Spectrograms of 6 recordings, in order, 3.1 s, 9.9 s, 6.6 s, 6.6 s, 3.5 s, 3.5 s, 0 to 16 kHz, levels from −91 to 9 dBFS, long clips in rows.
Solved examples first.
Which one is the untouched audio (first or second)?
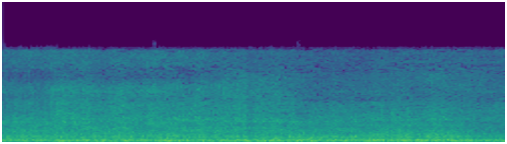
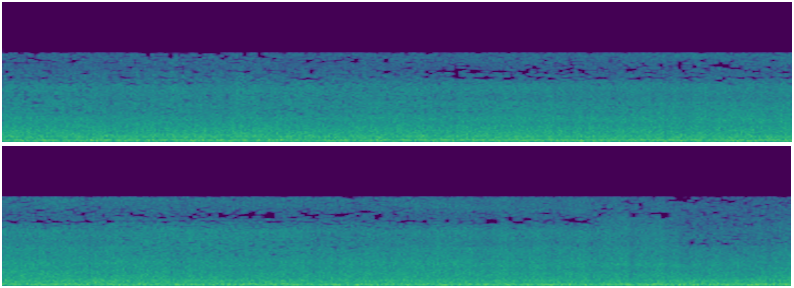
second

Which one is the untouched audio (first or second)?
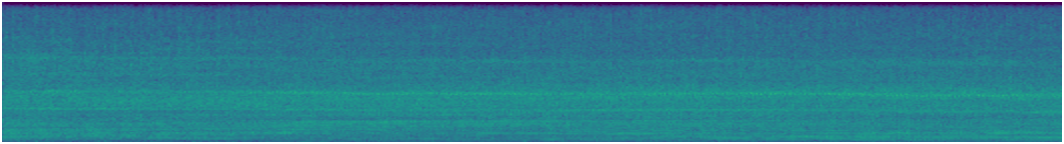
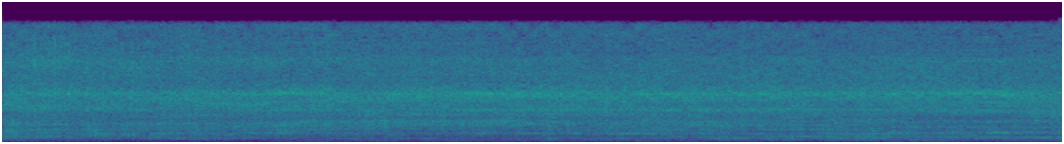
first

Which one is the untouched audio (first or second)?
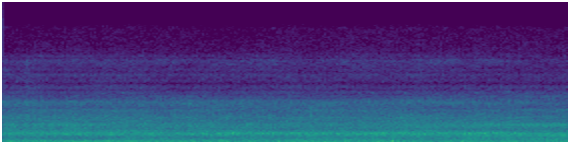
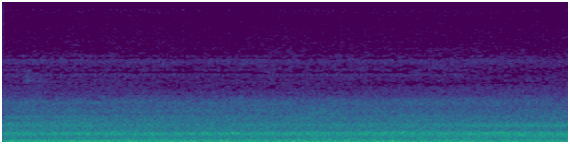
second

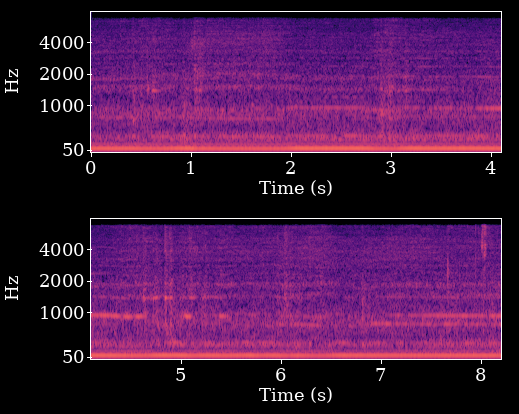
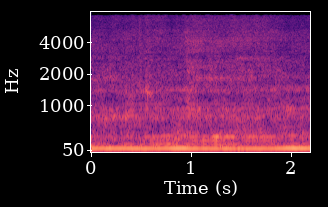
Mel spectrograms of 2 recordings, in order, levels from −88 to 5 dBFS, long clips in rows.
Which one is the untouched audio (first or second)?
first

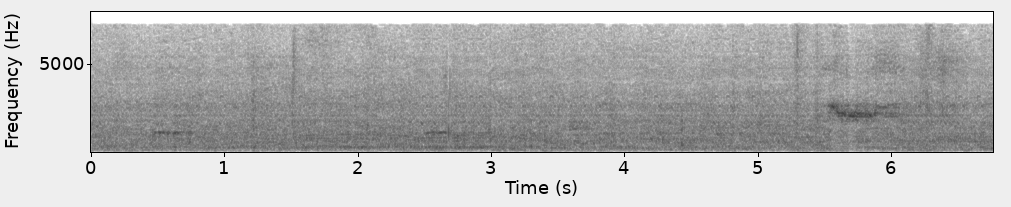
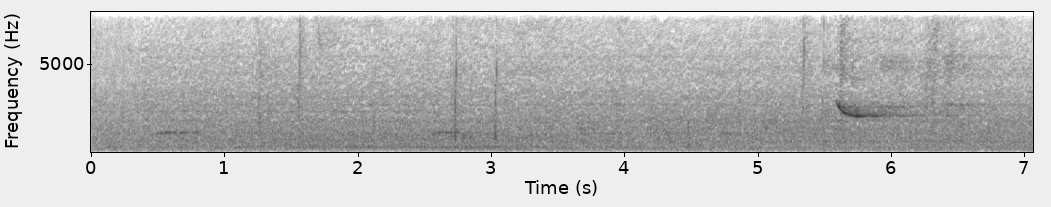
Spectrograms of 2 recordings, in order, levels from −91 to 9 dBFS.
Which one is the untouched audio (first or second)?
second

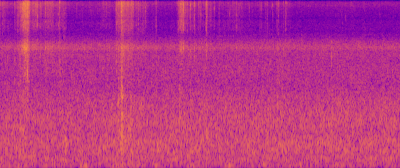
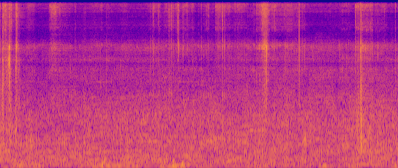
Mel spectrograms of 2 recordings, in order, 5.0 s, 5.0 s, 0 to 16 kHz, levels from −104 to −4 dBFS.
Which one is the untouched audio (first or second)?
first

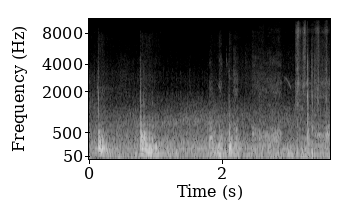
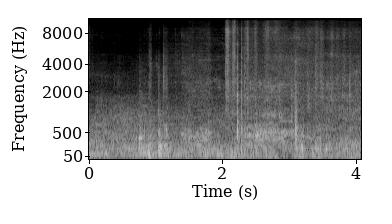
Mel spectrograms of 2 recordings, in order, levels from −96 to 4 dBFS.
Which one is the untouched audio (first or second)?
first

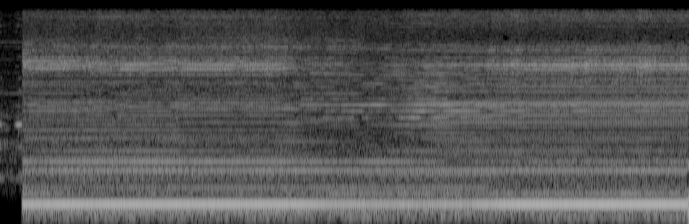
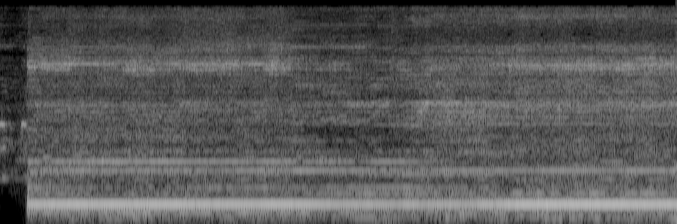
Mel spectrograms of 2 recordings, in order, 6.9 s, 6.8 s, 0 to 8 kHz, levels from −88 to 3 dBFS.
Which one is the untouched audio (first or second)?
first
